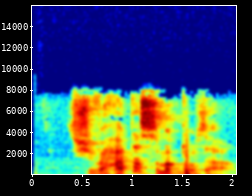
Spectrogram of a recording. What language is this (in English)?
Kabyle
